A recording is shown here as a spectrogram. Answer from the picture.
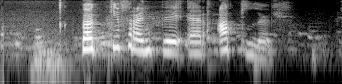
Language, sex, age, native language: Icelandic, female, 9, Icelandic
